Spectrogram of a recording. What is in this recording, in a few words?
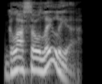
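"glossolalia", English, British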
